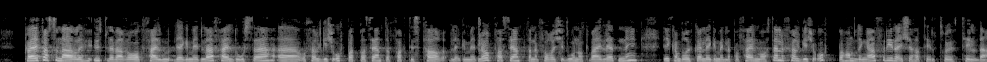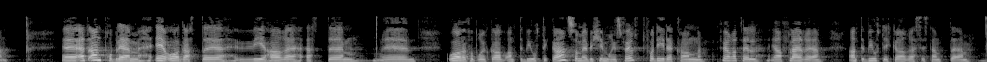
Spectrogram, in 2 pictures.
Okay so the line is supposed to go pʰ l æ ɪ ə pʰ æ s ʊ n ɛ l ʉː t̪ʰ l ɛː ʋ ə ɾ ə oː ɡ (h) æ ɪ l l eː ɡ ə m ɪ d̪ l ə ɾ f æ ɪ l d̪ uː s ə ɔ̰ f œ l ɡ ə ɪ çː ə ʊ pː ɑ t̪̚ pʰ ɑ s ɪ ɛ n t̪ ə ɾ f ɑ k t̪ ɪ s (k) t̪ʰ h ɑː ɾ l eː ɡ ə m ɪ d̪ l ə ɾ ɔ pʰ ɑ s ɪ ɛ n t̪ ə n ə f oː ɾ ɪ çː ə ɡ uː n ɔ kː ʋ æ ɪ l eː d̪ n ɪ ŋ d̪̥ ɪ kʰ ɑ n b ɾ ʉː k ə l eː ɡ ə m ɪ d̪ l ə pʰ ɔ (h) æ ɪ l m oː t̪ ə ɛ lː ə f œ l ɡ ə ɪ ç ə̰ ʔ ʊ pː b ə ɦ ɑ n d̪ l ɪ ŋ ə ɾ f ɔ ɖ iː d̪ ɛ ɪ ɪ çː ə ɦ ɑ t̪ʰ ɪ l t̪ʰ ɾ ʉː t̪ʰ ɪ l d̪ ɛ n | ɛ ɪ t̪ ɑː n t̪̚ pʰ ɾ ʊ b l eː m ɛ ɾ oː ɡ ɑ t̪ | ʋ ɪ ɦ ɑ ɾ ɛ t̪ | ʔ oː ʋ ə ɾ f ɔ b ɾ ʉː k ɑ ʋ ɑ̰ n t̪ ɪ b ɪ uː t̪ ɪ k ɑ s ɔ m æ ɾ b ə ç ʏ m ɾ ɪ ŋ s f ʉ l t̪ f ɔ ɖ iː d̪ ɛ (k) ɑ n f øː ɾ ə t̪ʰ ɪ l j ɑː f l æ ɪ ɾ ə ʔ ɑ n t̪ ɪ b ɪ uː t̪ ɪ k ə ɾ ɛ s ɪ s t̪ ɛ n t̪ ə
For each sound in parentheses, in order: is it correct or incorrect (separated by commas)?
incorrect, correct, incorrect, incorrect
